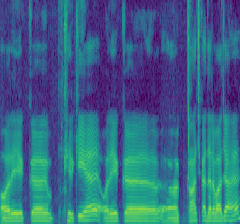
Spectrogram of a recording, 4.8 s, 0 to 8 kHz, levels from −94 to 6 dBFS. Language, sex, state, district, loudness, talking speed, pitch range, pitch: Hindi, male, Bihar, West Champaran, -15 LUFS, 135 wpm, 130-140 Hz, 140 Hz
